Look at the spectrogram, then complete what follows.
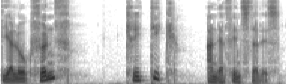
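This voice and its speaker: A man giving a measured, solemn literary narration, as for an audiobook. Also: on the low side, huge pitch swings, gravelly, darkish tone, breathy edge, no echo, clean studio sound, faint music behind.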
